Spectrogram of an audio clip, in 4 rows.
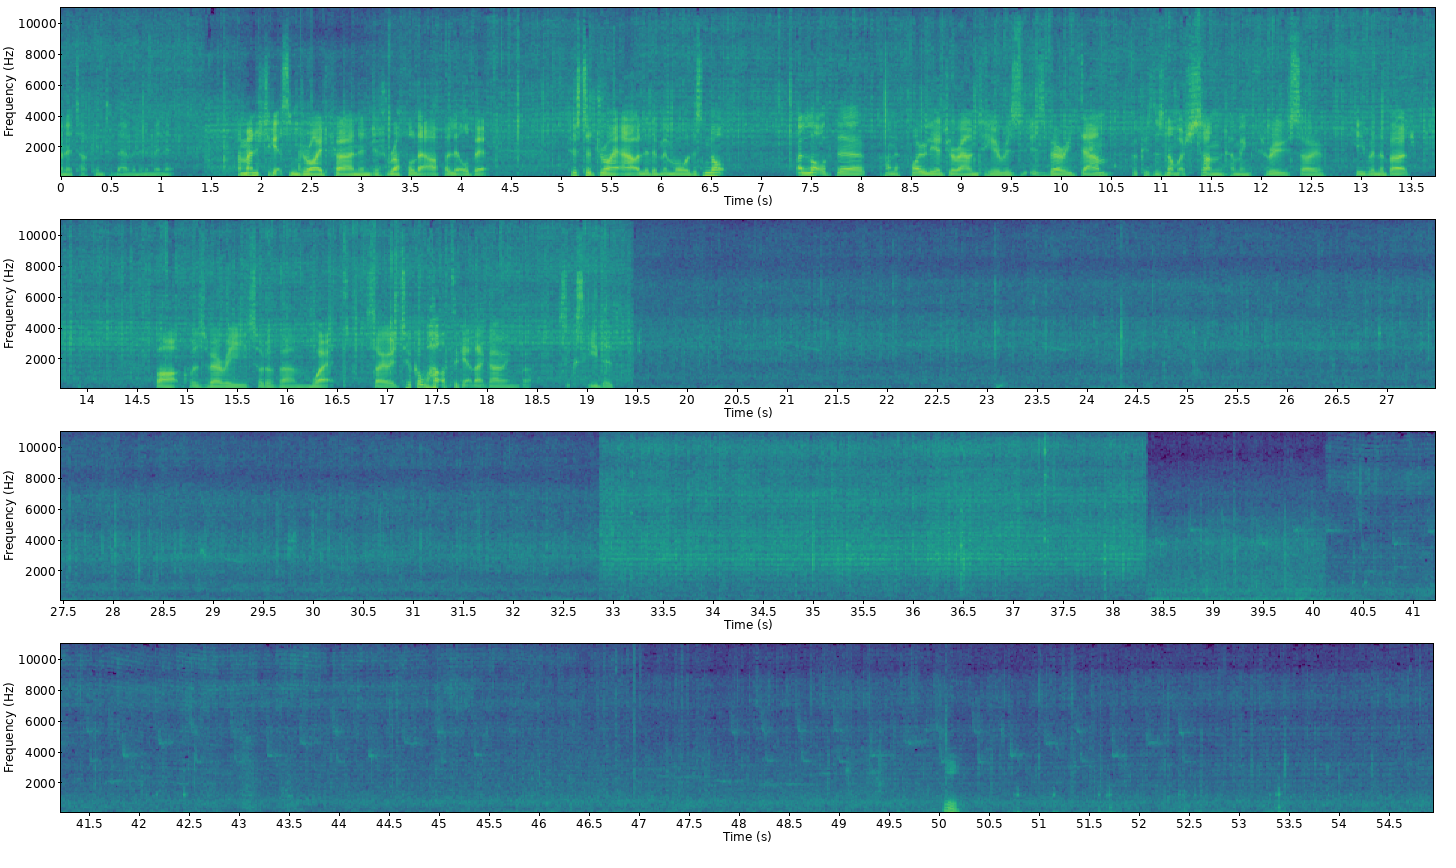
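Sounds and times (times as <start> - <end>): meat sizzling in a pan: 0.0 - 54.9.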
